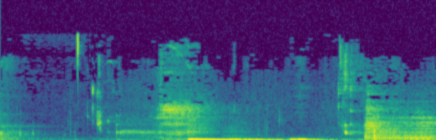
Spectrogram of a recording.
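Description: Quiet swallowing as someone takes a couple of sips of Saranac Root Beer: two low, wet gulps in quick succession, followed by a short breathy exhale and a faint lip smack.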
